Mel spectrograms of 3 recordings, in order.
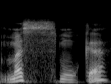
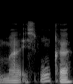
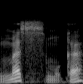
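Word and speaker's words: ما اسمك: Dibacanya mas muka ya, jangan ma ismuka tapi mas muka langsung ya.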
